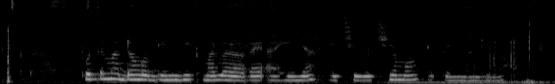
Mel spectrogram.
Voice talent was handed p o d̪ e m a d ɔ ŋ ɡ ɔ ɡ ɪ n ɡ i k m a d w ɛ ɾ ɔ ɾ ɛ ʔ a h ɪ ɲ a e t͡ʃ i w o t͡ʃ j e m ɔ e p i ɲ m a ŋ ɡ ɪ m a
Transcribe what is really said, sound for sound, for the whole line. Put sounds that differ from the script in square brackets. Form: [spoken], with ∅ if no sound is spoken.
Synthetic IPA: p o [t̪] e m a d ɔ ŋ ɡ ɔ ɡ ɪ n ɡ i k m a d w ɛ ɾ ɔ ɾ ɛ ʔ a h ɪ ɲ a e t͡ʃ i w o t͡ʃ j e m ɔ e p i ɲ m a ŋ ɡ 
